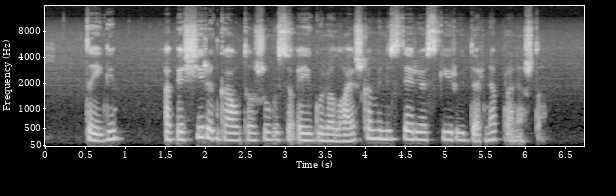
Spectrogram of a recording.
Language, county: Lithuanian, Panevėžys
